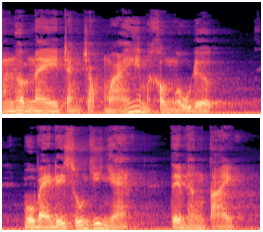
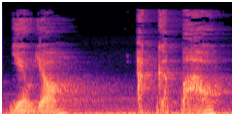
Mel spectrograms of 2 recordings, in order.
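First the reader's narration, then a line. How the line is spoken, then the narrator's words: Soft voice. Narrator (Vietnamese): thầy Ba khẽ nói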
